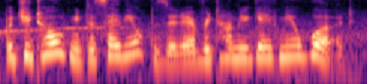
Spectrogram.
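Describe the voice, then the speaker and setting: Woman voicing an eager, high-pitched little storybook bear. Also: animated, racing, darkish tone, slight background noise, lightly acted. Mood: earnest, helpful. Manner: earnest, prompt, innocently matter-of-fact. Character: polite, eager, literal-minded young male bear.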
